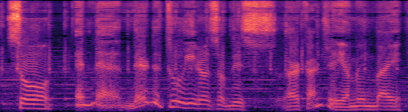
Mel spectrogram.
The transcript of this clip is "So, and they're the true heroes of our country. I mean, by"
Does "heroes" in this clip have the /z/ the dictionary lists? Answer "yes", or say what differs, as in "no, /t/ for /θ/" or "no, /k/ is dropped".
no, /s/ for /z/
